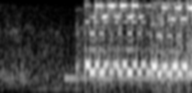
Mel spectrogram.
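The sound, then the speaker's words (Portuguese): A WhatsApp video call ringtone starts softly, then jumps to a louder, bright, melodic electronic ringing of tonal chimes that continues steadily to the end, with no voices present. “Eu vou te ligar pelo WhatsApp.”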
